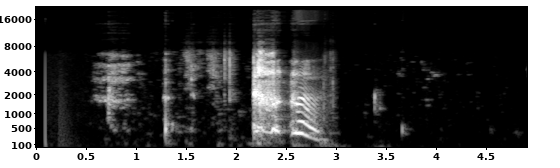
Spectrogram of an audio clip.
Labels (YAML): expert_labels:
- quality: ok
  cough_type: wet
  dyspnea: false
  wheezing: false
  stridor: false
  choking: false
  congestion: false
  nothing: true
  diagnosis: healthy cough
  severity: pseudocough/healthy cough
age: 22
gender: female
respiratory_condition: false
fever_muscle_pain: false
status: healthy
